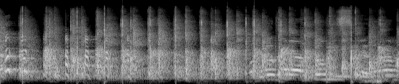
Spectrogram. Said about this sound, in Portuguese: Galera, o que, que a nossa convidada merece? Ô, louco, de sempre, né, cara? Uma salva de palmas.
